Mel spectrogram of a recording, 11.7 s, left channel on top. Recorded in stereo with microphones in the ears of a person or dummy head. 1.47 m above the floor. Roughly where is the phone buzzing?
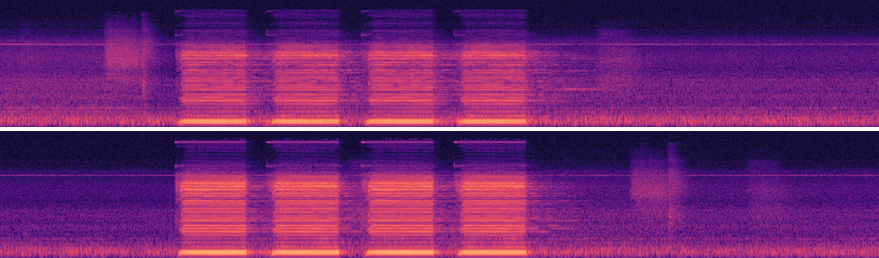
Right.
